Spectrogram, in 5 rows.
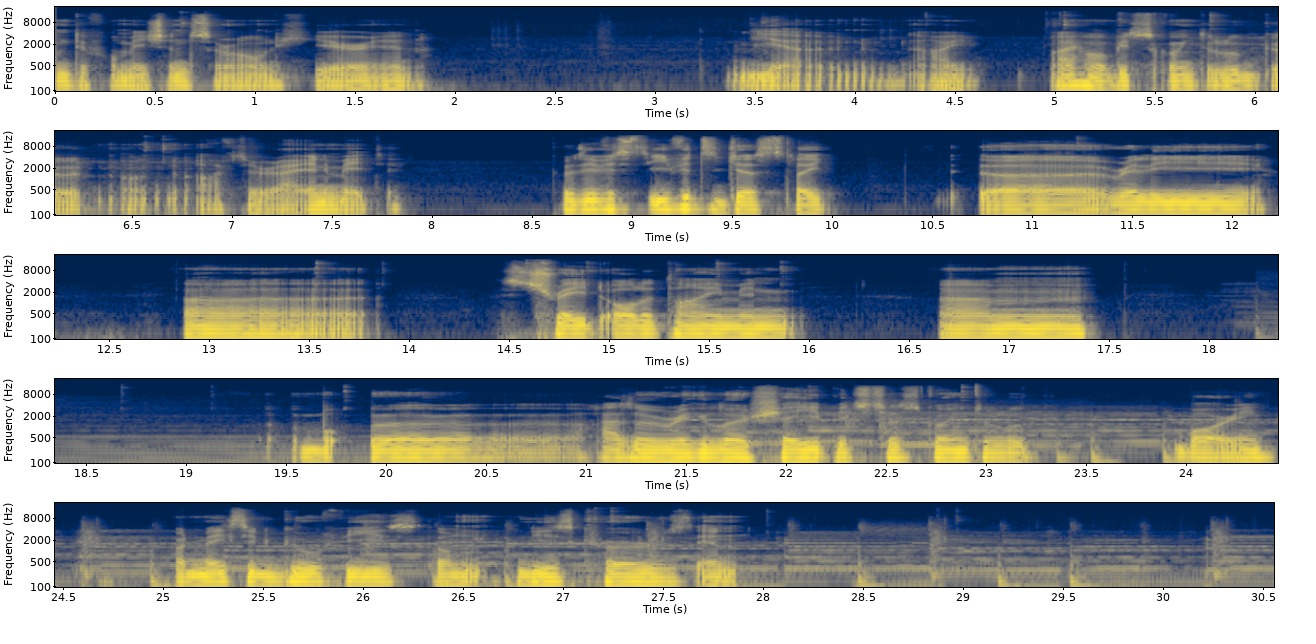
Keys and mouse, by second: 1.5 g, 5.6 middle click, 6.5 click, 11.2-14.7 middle drag, 14.9 middle click, 15.8-20.1 middle drag, 22.1 middle click, 23.9 g, 29.6 g.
